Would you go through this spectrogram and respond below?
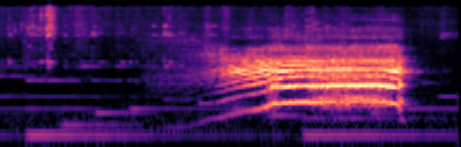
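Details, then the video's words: Tame cattle returning to the barn, one calling companions while walking in mud: quiet bell-like tones, then a moo that rises steadily and swells loud before stopping abruptly. "Suara sapi lembu Berjalan di lumpur memanggil kawan untuk pulang ke kandang - Bunyi sapi Lembu"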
